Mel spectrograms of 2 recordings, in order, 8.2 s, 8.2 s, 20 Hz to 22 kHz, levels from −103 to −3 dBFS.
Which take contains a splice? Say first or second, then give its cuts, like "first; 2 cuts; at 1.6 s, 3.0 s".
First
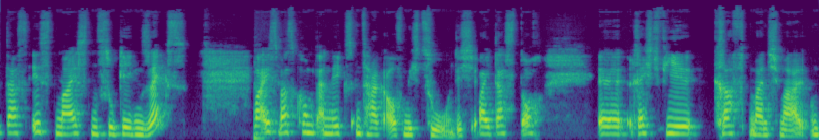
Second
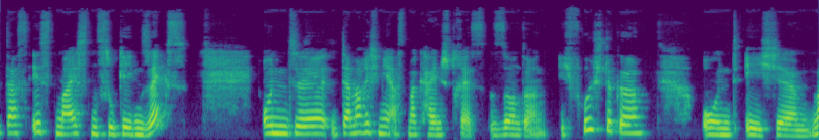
first; 3 cuts; at 2.5 s, 3.5 s, 4.8 s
